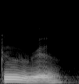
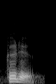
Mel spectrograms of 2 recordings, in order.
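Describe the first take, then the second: First: The R is not tapped with the tongue. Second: The R is a single flicked tongue tap. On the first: The speaker calls it wrong. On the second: The speaker calls it right.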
